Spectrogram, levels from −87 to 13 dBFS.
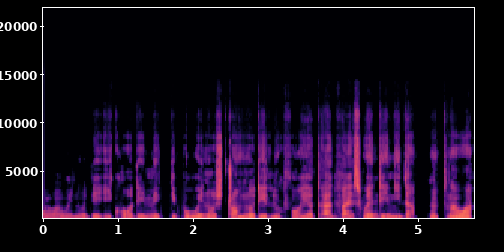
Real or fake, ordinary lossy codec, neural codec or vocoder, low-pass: real; none; none; 14.4 kHz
